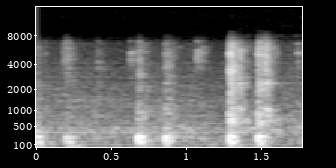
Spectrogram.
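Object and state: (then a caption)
Baked-through scones, hollow sound. The bottoms of freshly baked scones are tapped six times, giving short, dull, hollow knocks that die away almost at once. The hollow sound, as when tapping a loaf of bread, means the scones are pretty much done.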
